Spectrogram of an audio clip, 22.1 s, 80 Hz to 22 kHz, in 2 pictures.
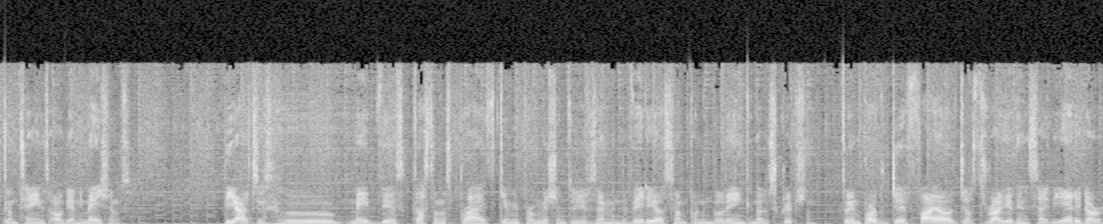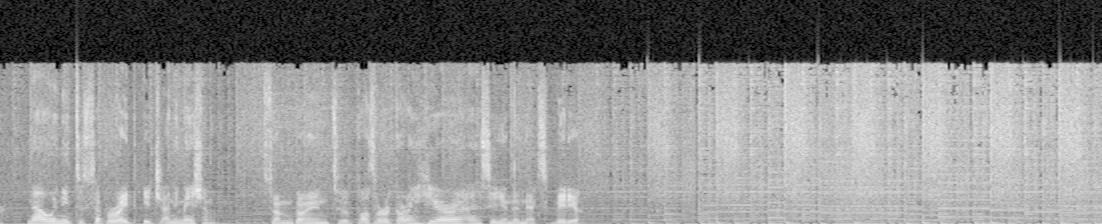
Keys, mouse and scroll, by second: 2.0 click, 2.2 click, 5.5 click, 6.9 click, 9.3 click, 10.2 click, 11.5 click, 11.7 double click, 14.8 click, 15.1 click, 15.2 double click.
